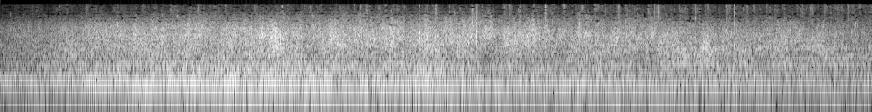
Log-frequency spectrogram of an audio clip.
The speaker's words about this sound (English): It was the missing man formation. Four fighters approached as taps sounded. The crowd got very quiet as one of the fighters pulled up and away, commemorating all those lost.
